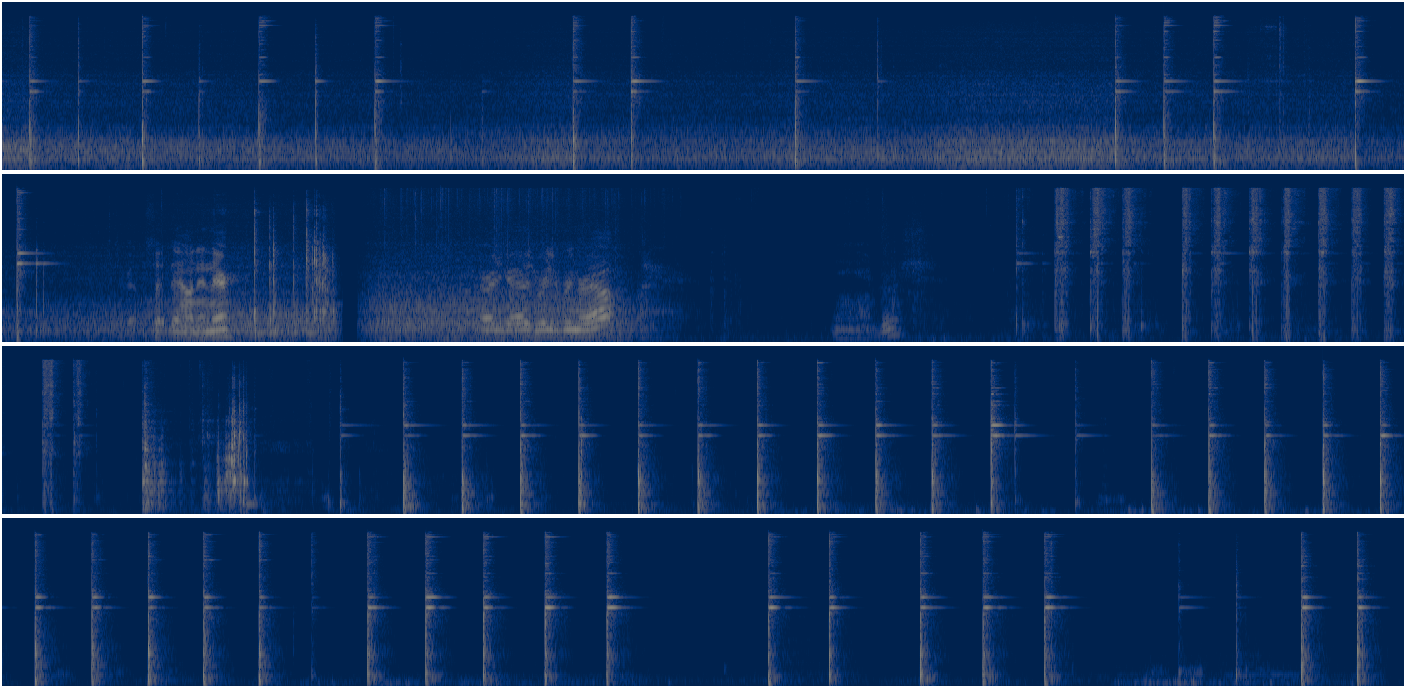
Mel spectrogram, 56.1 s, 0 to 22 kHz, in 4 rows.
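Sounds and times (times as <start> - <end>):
hammer striking anvil: 0.2 - 4.0, 5.7 - 6.6, 7.9 - 8.2, 11.1 - 12.8, 13.5 - 14.6, 31.4 - 39.0, 39.6 - 48.5, 49.7 - 52.9, 53.8 - 56.0.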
